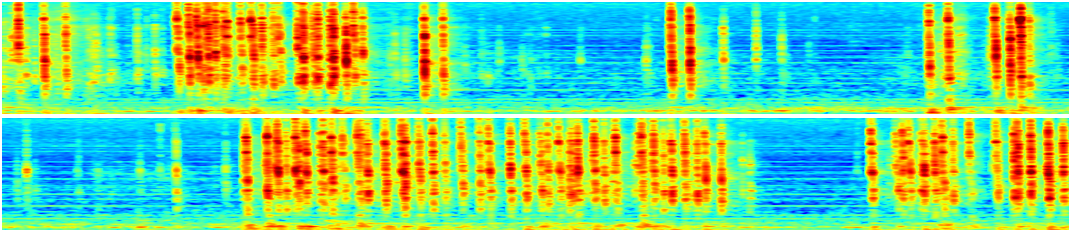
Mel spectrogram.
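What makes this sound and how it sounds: Fingertips of both hands type on a full-size plastic RGB backlit computer keyboard resting on a desk mat. Bursts of quick, bright clicking keystrokes alternate with short pauses and a few isolated taps over a low, steady hum.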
